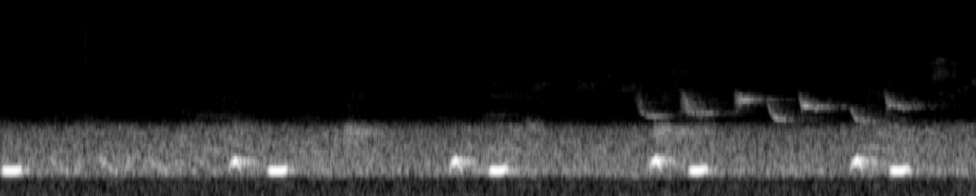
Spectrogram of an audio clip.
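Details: Steady cuck-oo calls from a common cuckoo in Korea's mountains, five in a row, each a higher note dropping to a lower one, accompanied by a series of another bird's downslurred whistles and a background hiss.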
